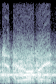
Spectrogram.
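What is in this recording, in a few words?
Russian bright; Ka-50; Wingman; DCS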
